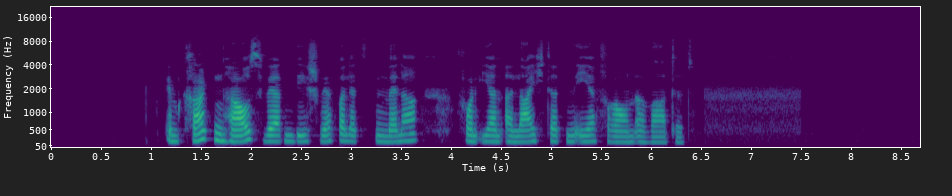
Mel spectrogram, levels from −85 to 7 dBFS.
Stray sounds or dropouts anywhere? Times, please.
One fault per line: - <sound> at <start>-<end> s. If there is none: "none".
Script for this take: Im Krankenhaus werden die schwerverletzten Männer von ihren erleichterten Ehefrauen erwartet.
none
